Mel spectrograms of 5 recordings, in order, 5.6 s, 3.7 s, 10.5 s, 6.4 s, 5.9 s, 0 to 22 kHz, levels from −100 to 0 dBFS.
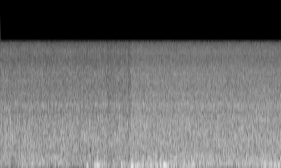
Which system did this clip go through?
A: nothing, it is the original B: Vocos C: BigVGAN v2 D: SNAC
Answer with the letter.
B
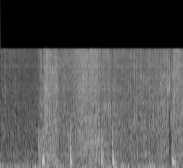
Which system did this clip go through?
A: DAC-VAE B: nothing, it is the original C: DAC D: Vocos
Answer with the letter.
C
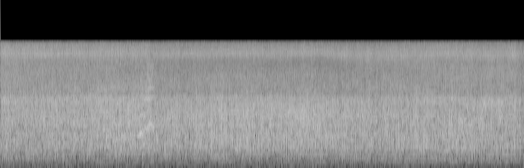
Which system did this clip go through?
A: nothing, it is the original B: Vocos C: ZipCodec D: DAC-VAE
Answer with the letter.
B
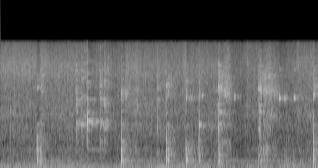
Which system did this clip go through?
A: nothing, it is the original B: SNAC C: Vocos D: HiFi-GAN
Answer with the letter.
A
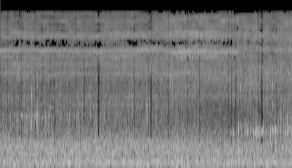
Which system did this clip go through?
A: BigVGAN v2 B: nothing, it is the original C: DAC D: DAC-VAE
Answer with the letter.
D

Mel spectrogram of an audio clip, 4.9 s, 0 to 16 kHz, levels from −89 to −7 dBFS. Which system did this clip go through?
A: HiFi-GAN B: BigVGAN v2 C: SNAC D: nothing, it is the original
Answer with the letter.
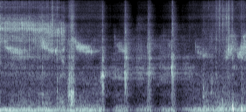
C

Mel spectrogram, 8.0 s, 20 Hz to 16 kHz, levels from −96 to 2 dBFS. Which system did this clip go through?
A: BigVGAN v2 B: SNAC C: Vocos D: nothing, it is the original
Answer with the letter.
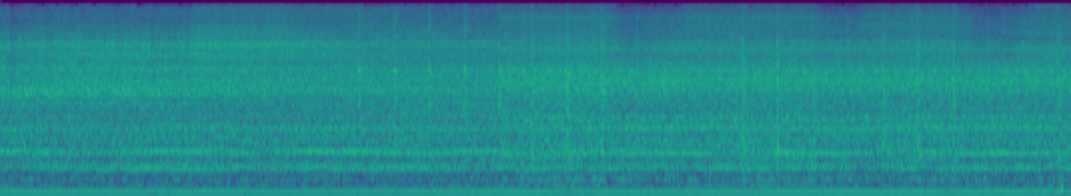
A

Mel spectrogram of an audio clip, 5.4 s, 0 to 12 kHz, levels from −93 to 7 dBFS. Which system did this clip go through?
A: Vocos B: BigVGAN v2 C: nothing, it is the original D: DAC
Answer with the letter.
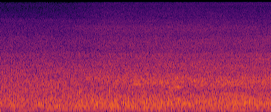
C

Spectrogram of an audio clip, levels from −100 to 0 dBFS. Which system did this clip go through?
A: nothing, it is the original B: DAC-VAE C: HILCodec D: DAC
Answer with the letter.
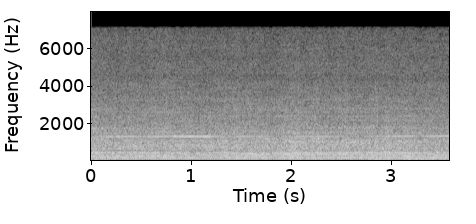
A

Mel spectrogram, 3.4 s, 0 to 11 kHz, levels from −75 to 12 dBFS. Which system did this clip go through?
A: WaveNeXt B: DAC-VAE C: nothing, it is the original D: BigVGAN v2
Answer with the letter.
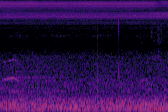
C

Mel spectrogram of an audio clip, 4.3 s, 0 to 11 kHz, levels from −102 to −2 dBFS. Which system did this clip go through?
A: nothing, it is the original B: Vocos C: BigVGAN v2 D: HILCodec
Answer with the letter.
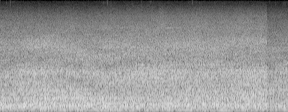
A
